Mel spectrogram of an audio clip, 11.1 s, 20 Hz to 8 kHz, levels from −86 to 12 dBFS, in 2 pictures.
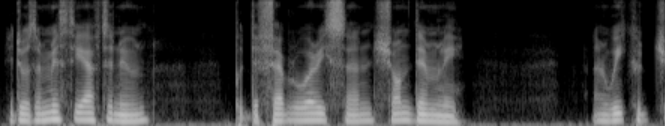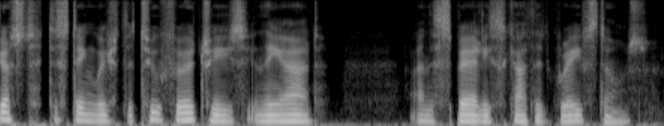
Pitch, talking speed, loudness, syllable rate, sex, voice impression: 105 Hz, 150 wpm, -20 LUFS, 5.2 syllables/s, male, masculine, adult-like, slightly halting, slightly refreshing, sincere, slightly calm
